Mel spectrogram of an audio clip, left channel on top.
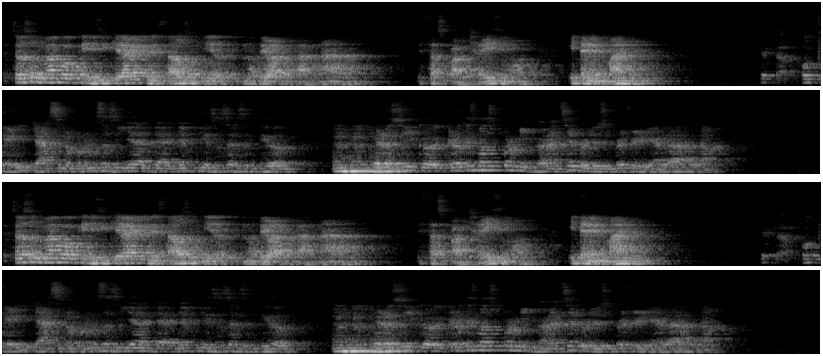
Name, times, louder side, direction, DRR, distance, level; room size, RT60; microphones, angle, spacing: voice 1, 0.1-3.6 4.3-5.2 5.7-6.4 11.5-12.1, equal, 30° right, -8 dB, 1.3 m, -25 dB
voice 2, 7.6-11.1 11.9-15.3, left 2 dB, 60° left, -4 dB, 0.5 m, -34 dB
3.0 x 2.3 x 2.5 m, 0.92 s
head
